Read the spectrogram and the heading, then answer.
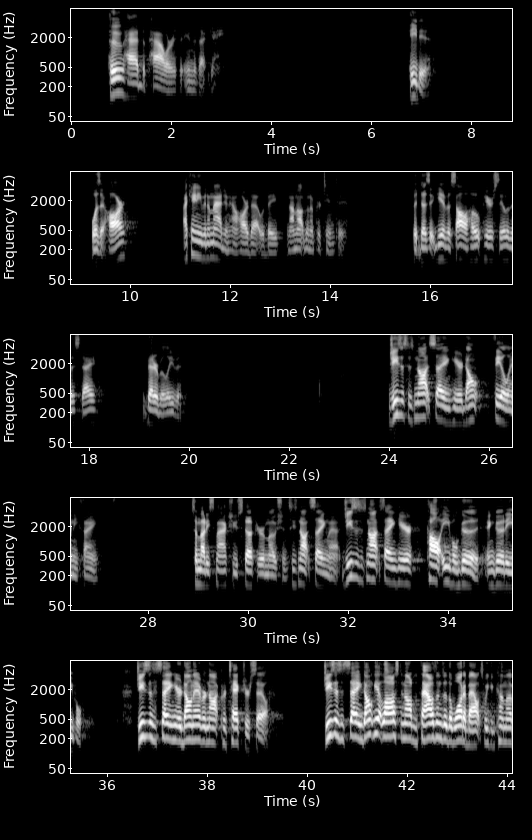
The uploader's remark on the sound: This sermon was recorded on May 9th, 2021 at Matthew's Table Church in Cleveland, TN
